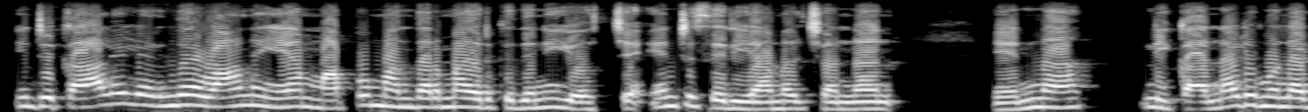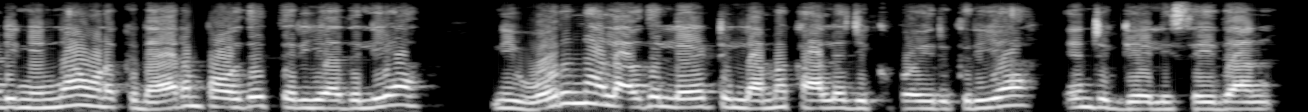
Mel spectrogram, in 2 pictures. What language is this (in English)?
Tamil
